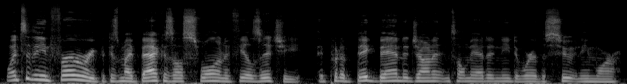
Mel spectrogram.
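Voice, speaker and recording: A man's voice: on the high side, fast talker. Jumpy streamer man reading aloud. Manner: jumpy, swears when startled, laughs at grim text. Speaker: streamer playing a horror game. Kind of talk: casual gameplay commentary, reading notes aloud.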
